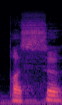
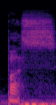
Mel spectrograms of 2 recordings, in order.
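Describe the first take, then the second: First: A vowel follows the final s, making two syllables. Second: It ends on a bare hissing s, one syllable. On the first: The speaker calls it wrong. "두 음절로 되는데 그렇게 발음하면 잘못된 것이죠" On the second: The speaker calls it right. "버 다음에 그냥 S 소리, 새어나오는 소리 스만 붙이면 되는 것이죠"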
